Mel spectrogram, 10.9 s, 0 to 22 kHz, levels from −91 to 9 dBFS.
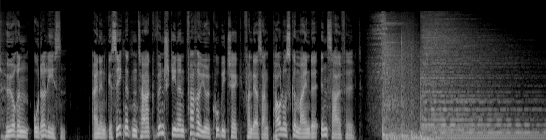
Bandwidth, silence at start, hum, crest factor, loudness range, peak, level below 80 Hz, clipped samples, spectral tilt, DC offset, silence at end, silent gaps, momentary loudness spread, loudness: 16 kHz; 0 s; none; 18 dB; 7 LU; -10 dBFS; -44 dBFS; under 0.1%; -5 dB/octave; under 0.1%; 0 s; none; 14 LU; -27 LUFS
